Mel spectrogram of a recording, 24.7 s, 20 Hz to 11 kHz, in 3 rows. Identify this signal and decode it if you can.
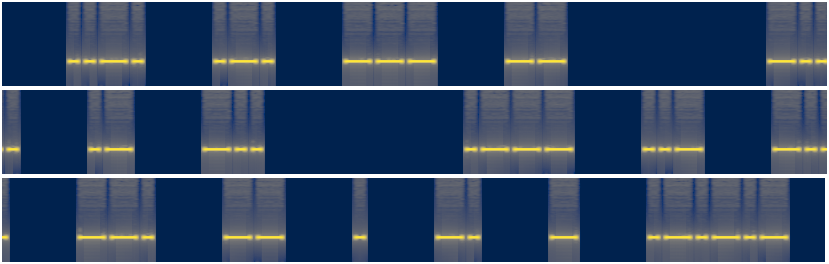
Morse code, heard as a keyed tone, about 15 wpm, spaced as for 8 wpm, 1000 Hz. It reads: FROM BAD JUDGMENT.
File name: qotdfiles / 8wpm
